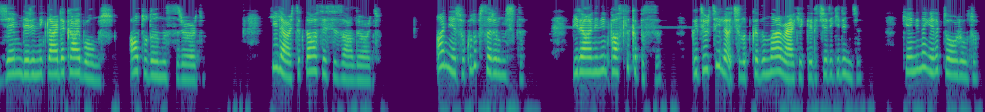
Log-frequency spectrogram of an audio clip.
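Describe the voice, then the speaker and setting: A woman's voice: high voice, no room sound. Woman reading a story in a dull, dry recording. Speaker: narrator.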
